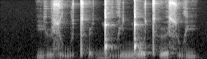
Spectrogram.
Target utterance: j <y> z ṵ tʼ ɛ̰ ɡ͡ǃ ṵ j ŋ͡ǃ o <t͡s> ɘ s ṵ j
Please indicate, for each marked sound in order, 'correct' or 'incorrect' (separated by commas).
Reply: correct, incorrect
